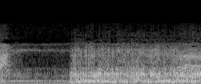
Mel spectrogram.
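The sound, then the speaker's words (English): A bomb bursts as it strikes a bomber plane: after a low steady drone, a sudden loud roaring blast breaks in and keeps rumbling to the end. “this bomb ought to explode just as it hits that bomber”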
